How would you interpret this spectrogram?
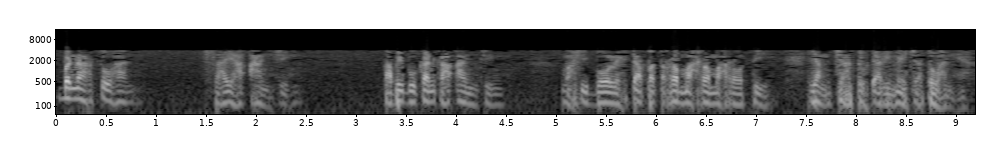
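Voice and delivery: very low, soft, halting answer; subdued, submissive murmur; humble woman's reply. Retold or imitated. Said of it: "Wanita bilang apa?".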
